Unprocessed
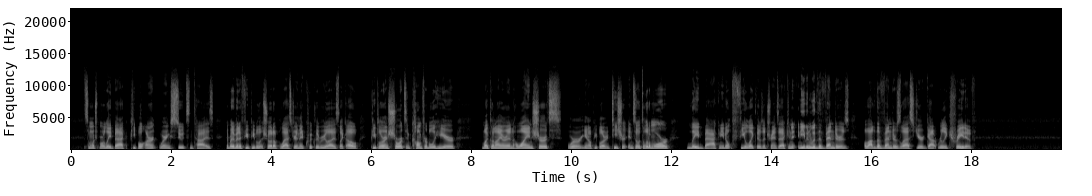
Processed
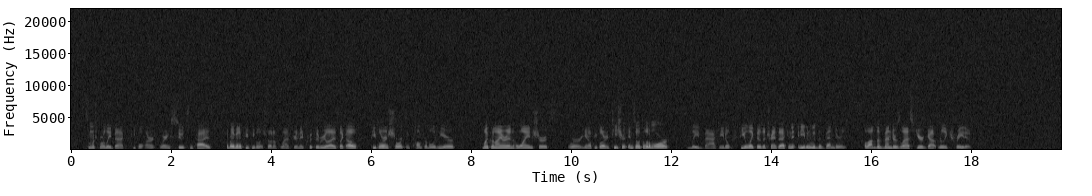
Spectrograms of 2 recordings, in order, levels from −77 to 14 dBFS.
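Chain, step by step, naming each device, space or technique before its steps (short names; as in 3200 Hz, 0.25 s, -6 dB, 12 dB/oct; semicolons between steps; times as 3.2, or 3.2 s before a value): shortwave radio (BPF 270–2700 Hz; tremolo 0.36 Hz, depth 67%; LFO notch saw up 0.25 Hz 610–1900 Hz; white noise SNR 11 dB); gain -4.5 dB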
